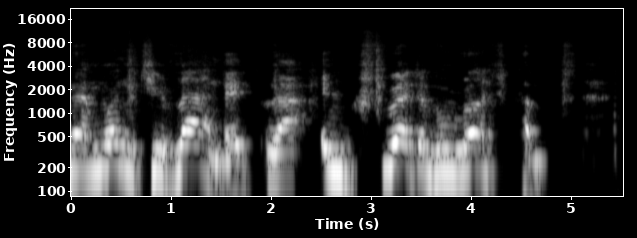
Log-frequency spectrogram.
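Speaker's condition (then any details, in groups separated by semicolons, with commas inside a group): Quadriplegic cerebral palsy; quadriplegic form, birth injury; diagnosed age 2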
